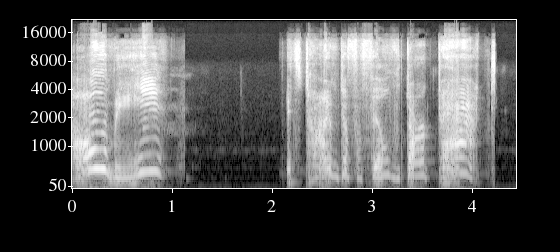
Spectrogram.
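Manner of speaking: squeaky, very high cartoon housewife voice. Asked to do a couple of Marge lines, in a Marge Simpson voice. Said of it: "do a couple Marge lines".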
